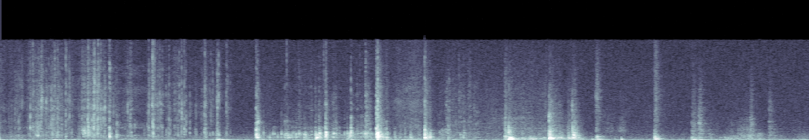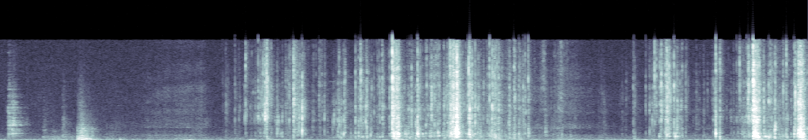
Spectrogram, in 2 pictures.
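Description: Foil packs crinkle and rustle as they are handled.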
